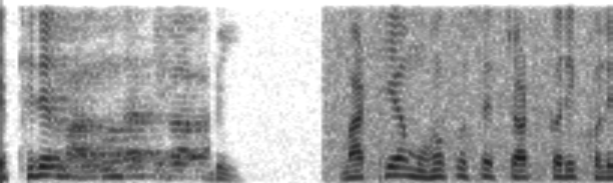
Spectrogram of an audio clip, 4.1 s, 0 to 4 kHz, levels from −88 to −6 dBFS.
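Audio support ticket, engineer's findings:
Noise suppressor artifacts, whole clip. Background pulled down about 15 dB per frame, so noise dips in pauses and swells back under speech. Spectrogram: noise floor pumping in step with speech energy, blotchy flickering cells between syllables. Component: noise suppression stage. Mechanism: per-band gain cut on bands judged steady noise. Clearer once room noise rises about 20 dB around 2 s (still about 17 dB under speech).

Switch to a distant microphone, 0.34–1.37 s. Sound turns abruptly roomy and hollow, bass thinned, level down roughly 5 dB, room noise up to roughly 25 dB below speech. Likely cause: close mic dropped, far mic (e.g. camera) substituted. Waveform: step down in amplitude with hard edges at both ends. Spectrogram: weaker lows, reverb smear, raised floor, all band-limited at 4 kHz by the 64 kbps G.711 call path.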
